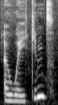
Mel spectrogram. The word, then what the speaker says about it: Awakened: Først skal vi høre en låt 'Awakened'. Mm, Stemmer godt, det. Det var riktig uttale.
